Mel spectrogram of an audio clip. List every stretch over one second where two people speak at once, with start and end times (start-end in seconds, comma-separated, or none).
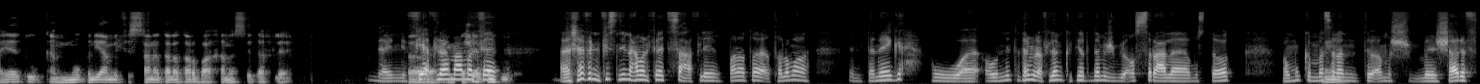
none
